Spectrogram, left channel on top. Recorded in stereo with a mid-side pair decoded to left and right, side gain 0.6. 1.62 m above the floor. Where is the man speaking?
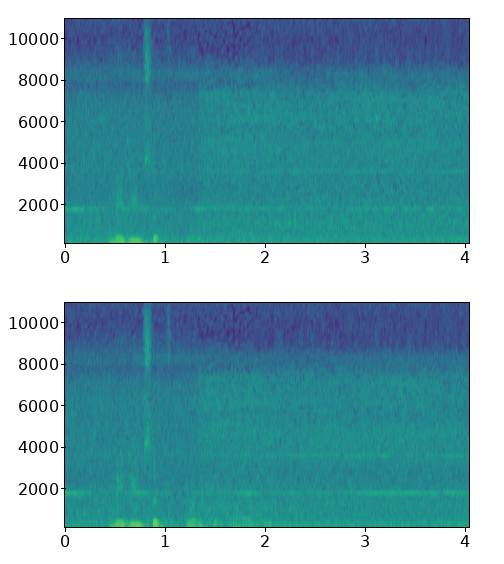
20° left, 0.5 m; by 2.6 s 75° right, 1.5 m.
